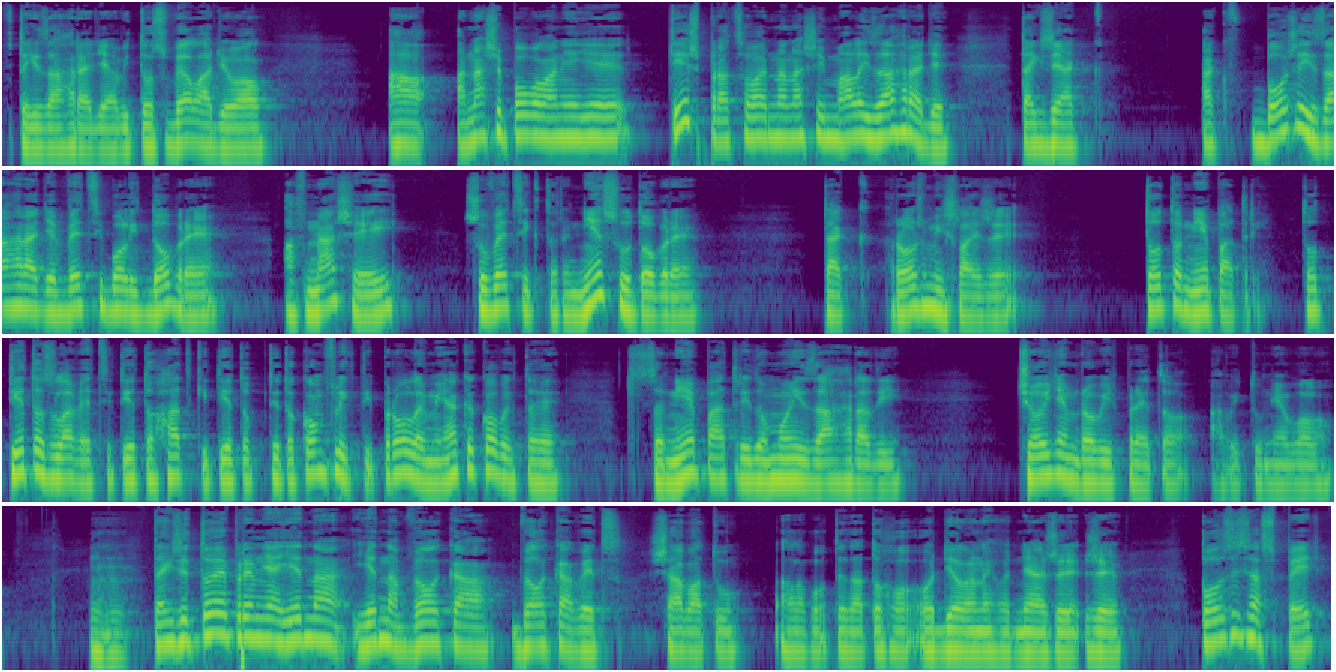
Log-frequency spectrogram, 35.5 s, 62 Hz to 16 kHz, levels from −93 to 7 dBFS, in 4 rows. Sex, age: male, 20-39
